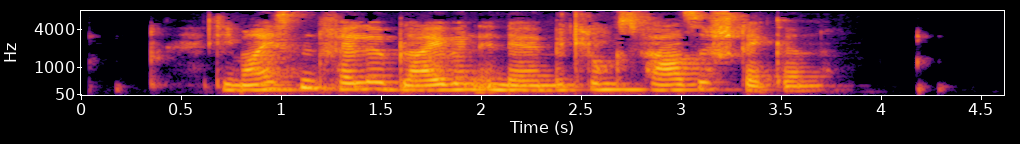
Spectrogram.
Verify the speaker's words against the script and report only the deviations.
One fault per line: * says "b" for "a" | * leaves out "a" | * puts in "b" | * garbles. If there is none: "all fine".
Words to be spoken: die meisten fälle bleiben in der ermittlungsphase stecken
all fine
